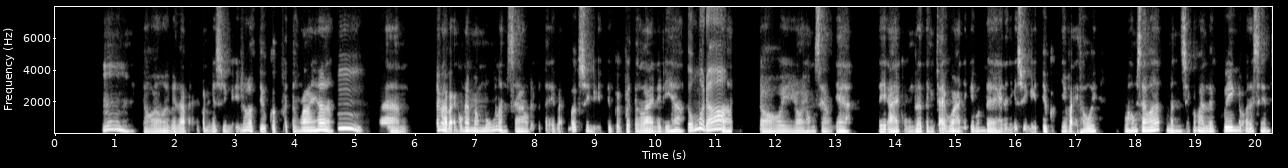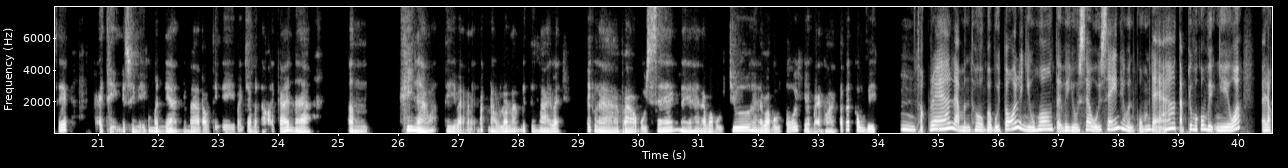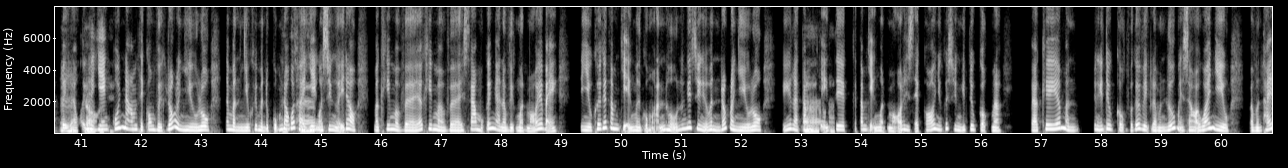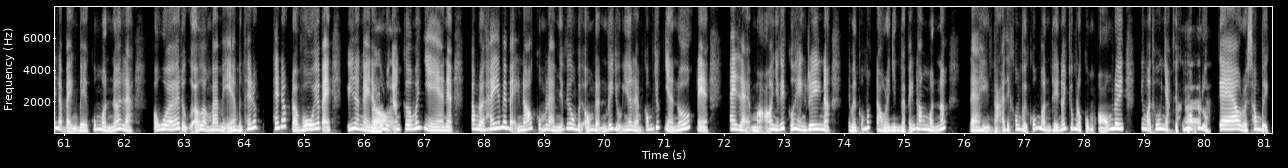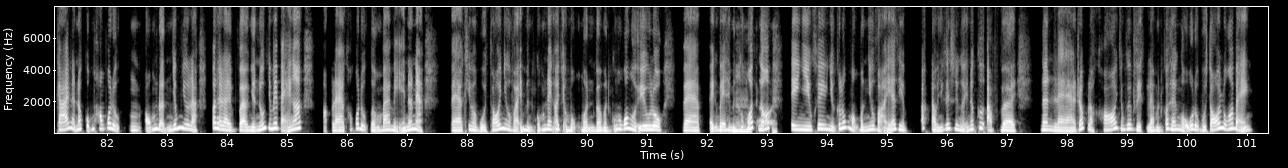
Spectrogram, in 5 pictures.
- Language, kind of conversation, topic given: Vietnamese, advice, Làm sao để tôi bớt suy nghĩ tiêu cực về tương lai?
- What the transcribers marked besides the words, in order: tapping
